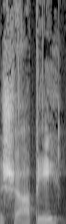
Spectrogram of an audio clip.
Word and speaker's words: Shoppe: We also want to thank the Greenville Junction Shoppy. The Greenville Junction, I say it that way because that's how it's spelled. Greenville, Junktion, Junction, Shoppy, Shoppe.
